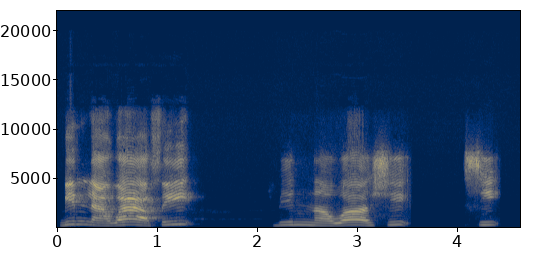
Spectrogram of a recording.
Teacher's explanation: Itu sot itu tidak shin, tapi si lebih mirip sin biasa.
